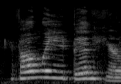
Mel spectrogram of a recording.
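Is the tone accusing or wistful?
wistful. It sounds sad and longing.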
